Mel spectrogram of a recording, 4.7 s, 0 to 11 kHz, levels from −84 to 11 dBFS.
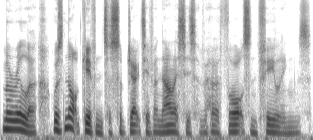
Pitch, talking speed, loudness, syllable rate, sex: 125 Hz, 155 wpm, -18 LUFS, 5.0 syllables/s, male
